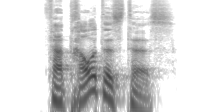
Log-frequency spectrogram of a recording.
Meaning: strong/mixed nominative/accusative neuter singular superlative degree of vertraut
- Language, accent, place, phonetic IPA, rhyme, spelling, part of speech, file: German, Germany, Berlin, [fɛɐ̯ˈtʁaʊ̯təstəs], -aʊ̯təstəs, vertrautestes, adjective, De-vertrautestes.ogg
